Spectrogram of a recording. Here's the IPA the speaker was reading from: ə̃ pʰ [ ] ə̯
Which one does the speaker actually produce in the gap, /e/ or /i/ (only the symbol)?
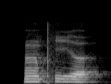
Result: i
